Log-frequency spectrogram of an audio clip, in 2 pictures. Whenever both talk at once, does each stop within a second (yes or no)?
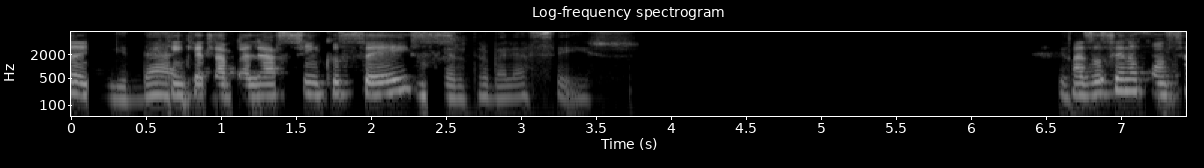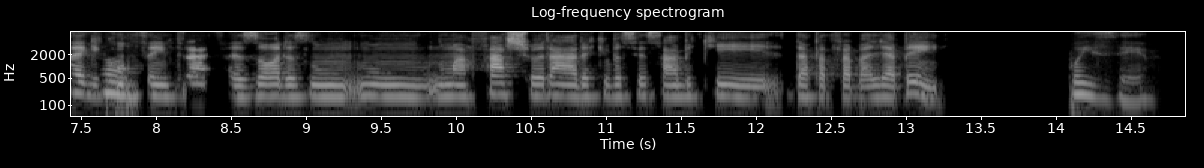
no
